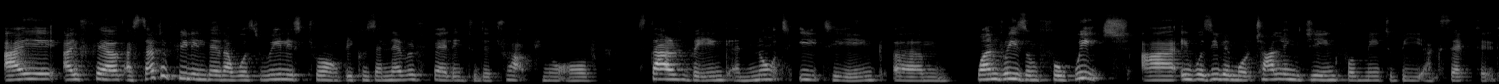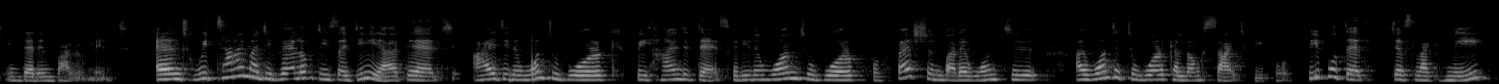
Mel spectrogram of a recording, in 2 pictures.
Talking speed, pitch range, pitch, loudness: 165 wpm, 195-235 Hz, 215 Hz, -34 LUFS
